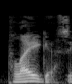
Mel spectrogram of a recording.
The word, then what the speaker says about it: Plagueis: But this Darth Plagueis book. – Plagueis. – Is that how you pronounce it? Plagueis. I can't remember. Are you sure that's how you pronounce it? – 100%.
